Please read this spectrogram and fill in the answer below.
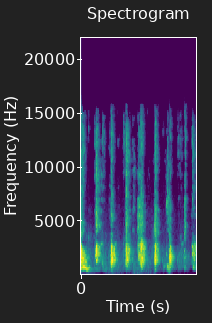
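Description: A man laughing in a run of short, breathy bursts, about three a second.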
